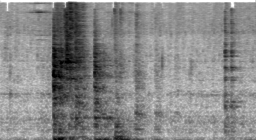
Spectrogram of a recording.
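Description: Mutton rezala in a pot over a full flame, stirred and mixed with a spoon: a few loud scraping clanks against the metal with a soft sizzle beneath, close up and without talk.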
